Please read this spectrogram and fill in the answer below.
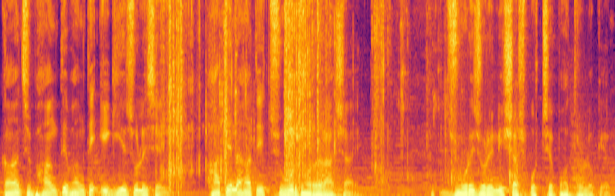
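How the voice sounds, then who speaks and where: A man narrating a suspense story in a measured, dramatic way with deliberate pauses. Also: medium pitch. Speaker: audiobook narrator. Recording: music bed behind the voice. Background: background music.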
